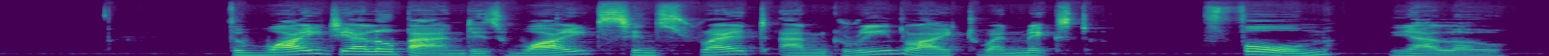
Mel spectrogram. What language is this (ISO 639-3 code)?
eng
